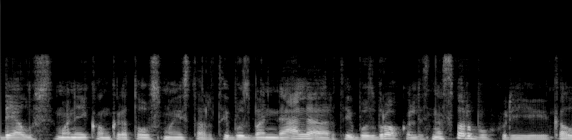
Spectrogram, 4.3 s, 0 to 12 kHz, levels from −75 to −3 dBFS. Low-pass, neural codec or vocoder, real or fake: 7.2 kHz; none; real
